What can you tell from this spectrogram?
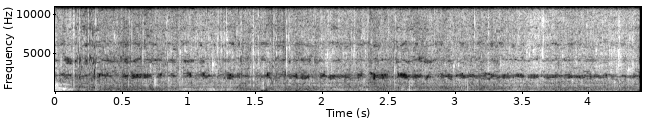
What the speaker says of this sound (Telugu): ఇప్పుడు మనం కట్ చేసిన ఉల్లిపాయలు వేసి ఫ్రై చేసుకుందాం.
